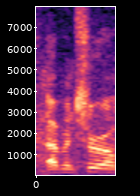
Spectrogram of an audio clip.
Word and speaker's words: Aventura: ventura and what is it how do you pronounce it aventura yes aventura mall uh we've been here how long we've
